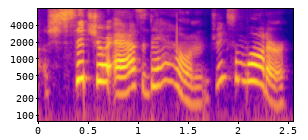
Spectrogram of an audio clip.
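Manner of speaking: high, loud, slow order; exasperated scolding. Acted. Telling off drunk heckling men, loud high scolding. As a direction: lay down the law to a drunk.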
